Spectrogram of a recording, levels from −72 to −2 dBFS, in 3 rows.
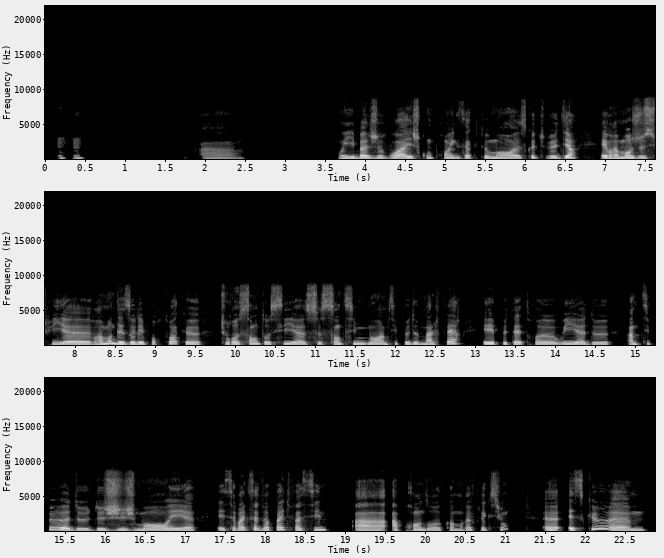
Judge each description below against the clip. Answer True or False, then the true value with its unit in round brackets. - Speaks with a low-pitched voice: False (195 Hz)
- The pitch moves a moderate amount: True (3.3 semitones)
